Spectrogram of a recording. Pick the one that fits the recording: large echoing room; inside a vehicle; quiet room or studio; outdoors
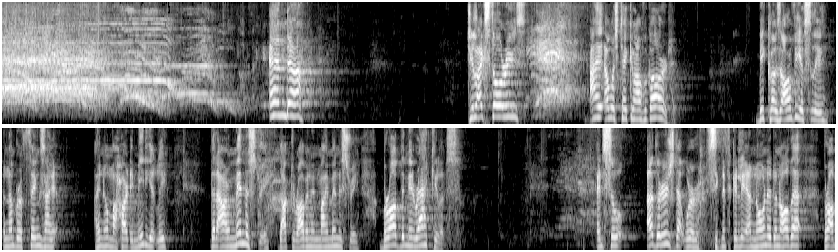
large echoing room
